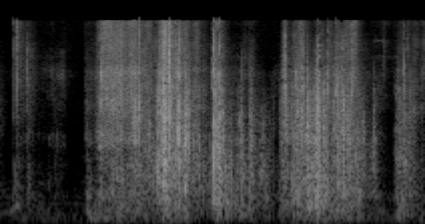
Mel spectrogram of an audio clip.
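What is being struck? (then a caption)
Newsprint newspaper pages. A hand lifts and flips the thin newsprint pages of a paper newspaper lying on a table. The result is bright, crinkly rustling that swells in several loud bursts with short quieter gaps between them, with almost no low end.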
